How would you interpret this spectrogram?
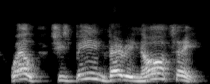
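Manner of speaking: huffy and high; indignant. Acted. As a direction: protest like a cross child. Dotty indignantly defends her scolding.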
